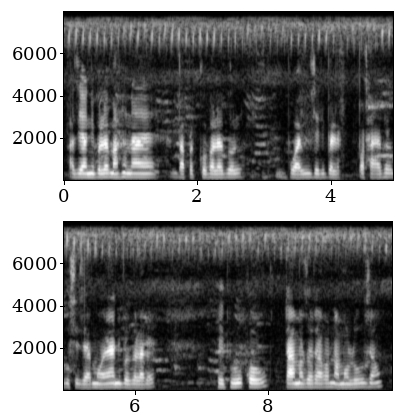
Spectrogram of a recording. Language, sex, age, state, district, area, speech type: Assamese, female, 60+, Assam, Lakhimpur, rural, spontaneous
